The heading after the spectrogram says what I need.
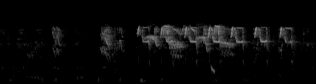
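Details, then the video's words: Batair, the quail kept and farmed in Punjab, Pakistan, giving its kirk call: a few scattered high chirps, then a dense, scratchy run of rapid high notes lasting nearly two seconds. "batair sound"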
